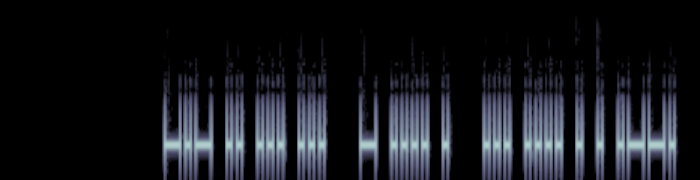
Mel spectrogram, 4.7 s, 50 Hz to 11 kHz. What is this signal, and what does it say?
Morse code, heard as a keyed tone, about 34 wpm, 700 Hz. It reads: KISS THE SHEEP
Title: Dit Challenge 35wpm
